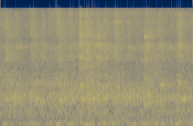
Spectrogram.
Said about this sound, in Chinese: 哦，车子来啦！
